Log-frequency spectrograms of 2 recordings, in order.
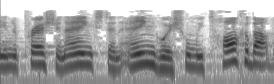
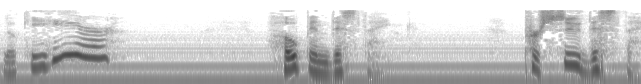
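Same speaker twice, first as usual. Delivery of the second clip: tempting Satan; 3 semitones lower, 11 dB quieter than usual. Retold or imitated. A hint of Satan whispering temptation to a sufferer. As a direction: lure them in gently. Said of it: "Satan steps up ... and says".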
